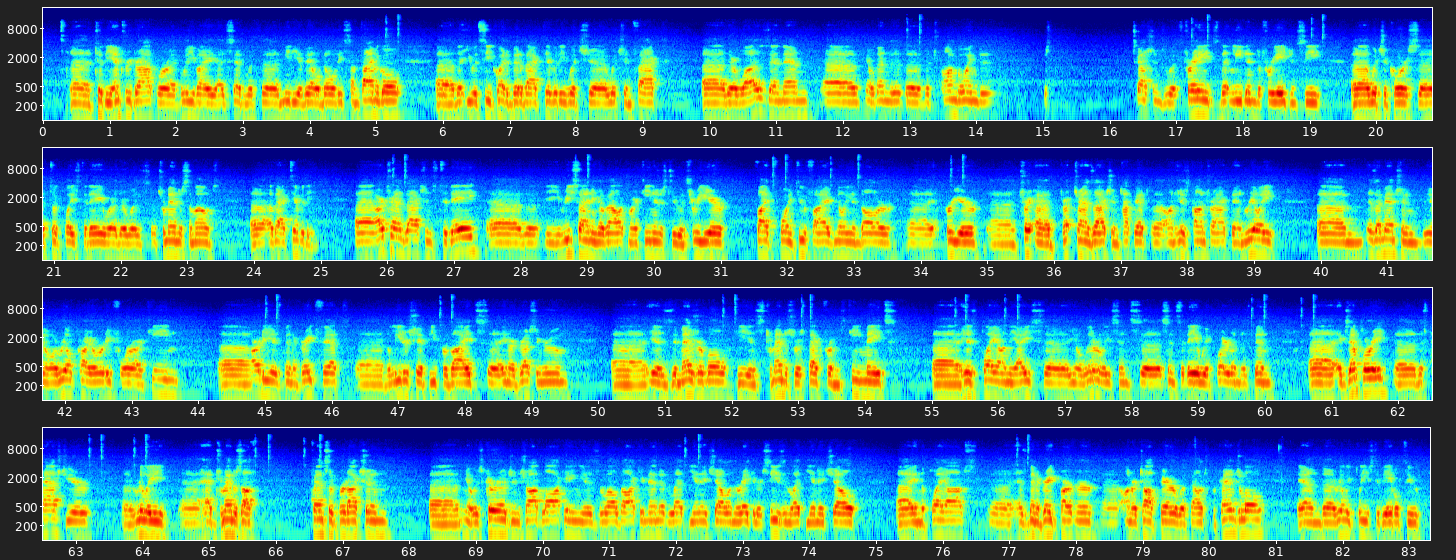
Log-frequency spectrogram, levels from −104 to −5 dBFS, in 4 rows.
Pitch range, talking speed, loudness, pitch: 115-125 Hz, 160 wpm, -25 LUFS, 120 Hz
